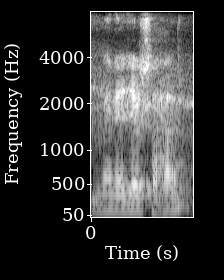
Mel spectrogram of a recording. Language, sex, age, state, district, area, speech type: Sindhi, male, 60+, Uttar Pradesh, Lucknow, urban, spontaneous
